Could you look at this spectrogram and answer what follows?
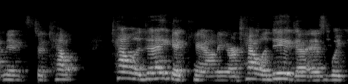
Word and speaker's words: Talladega: know I was pronouncing Talladega wrong most people say Talladega but people that are from there say Talladega like digging up something so that's where NASCAR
